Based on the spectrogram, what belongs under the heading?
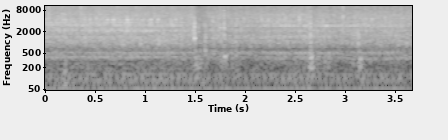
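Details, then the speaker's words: Mercedes-Benz W220 S-class, about 2000, M113 5.0 V8 petrol, in a breaker's yard, engine oily but said normal for this motor: smooth, even idle with a steady low burble and no knocks or ticks. Sounds healthy. "тут встановлено двигун V8 послухаємо як звучить [музика] непогано"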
